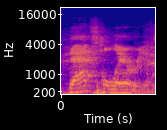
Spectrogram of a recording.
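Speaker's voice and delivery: slow, mock-deliberate praise; enunciated. Audience member's reaction to a joke, imitated with over-enunciation. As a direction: mimic him, spelling out each word carefully. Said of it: "he enunciated".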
